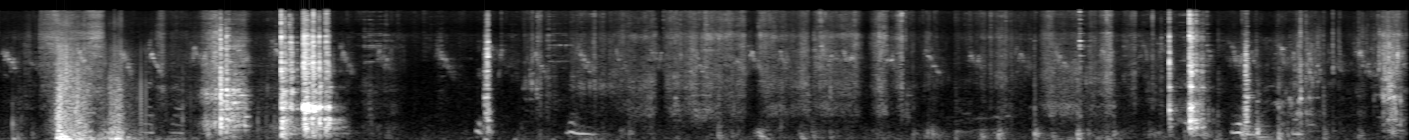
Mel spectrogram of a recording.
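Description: Dishes clink against a metal pot.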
